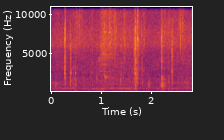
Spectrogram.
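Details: A large Western honey bee (Apis mellifera) colony inside a wall hums in a steady, low drone, broken by sharp cracks and knocks, as sheetrock is removed during a hot-weather hive removal.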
